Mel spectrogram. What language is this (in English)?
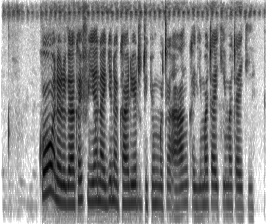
Hausa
